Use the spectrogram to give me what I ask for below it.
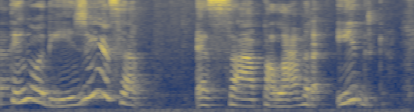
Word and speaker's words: hídrica: olhe como se escreve se escreve com h né o h não tem som então começa o som do I hídrica o que será essa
